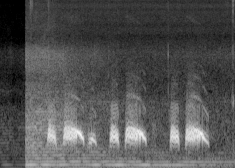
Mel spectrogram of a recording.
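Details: Captive decoy spotted dove brought close to a bold, aggressive rival dove: a series of low, mellow coos, short notes alternating with longer drawn-out ones that fall at the end, over a faint steady hum.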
